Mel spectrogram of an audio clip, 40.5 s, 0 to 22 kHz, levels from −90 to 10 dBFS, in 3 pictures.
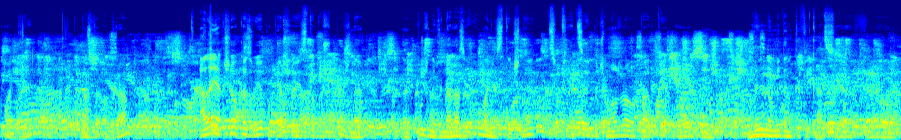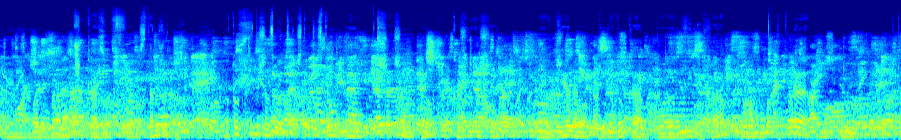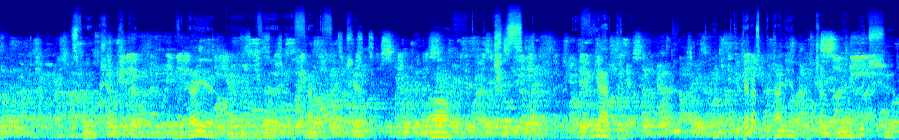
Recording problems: chatter from many people; very loud; throughout; 3 dB above the speech

